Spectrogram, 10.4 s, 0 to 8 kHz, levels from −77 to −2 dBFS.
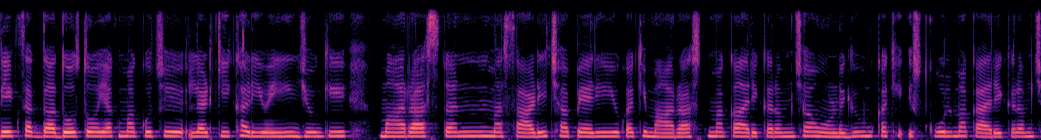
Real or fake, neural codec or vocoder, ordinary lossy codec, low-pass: real; none; none; 7.2 kHz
